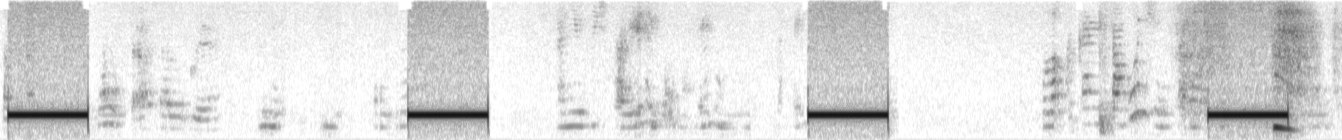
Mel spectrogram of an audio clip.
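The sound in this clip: A telephone ringback tone plays for a call that goes unanswered: four steady, mid-pitched beeps about a second long, spaced roughly four seconds apart, with quiet voices talking in the gaps.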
